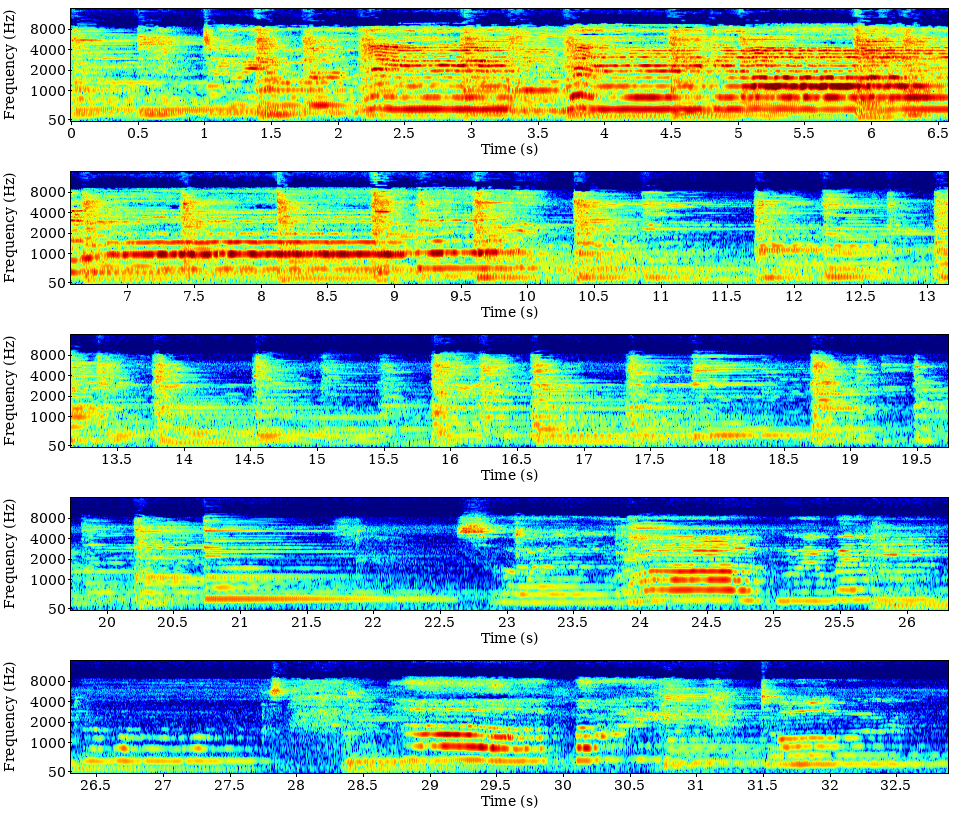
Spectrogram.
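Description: Acoustic guitar strummed steadily with a woman singing over it; her voice holds long notes in the first third, drops out for a stretch of guitar alone in the middle, and comes back in twice near the end.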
